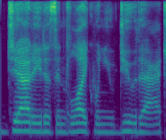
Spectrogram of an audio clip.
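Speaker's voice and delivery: low, deep, commanding, dominant voice. Mocking how TikTok kink videos sound: imitating a deep-voiced dom. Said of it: "dudes with the deep voices going".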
